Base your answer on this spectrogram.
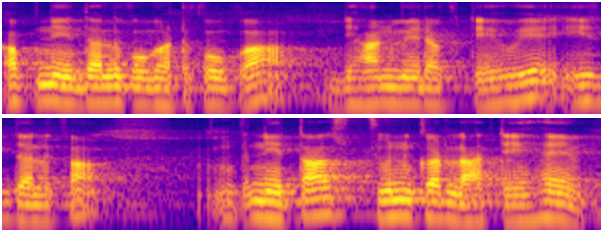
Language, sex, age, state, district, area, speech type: Hindi, male, 30-45, Madhya Pradesh, Betul, rural, spontaneous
